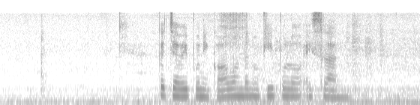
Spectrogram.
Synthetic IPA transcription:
kəd̥ʒ̥a̤wipunikɔwɔnt̪ənuɡ̥ipuloʔḭslan

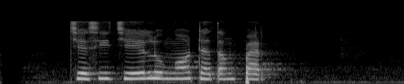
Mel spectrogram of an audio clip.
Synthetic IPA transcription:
d̥ʒ̥e̤sid̥ʒ̥eluŋɔɖ̥ä̤t̪əŋb̥ɛrt̪̚

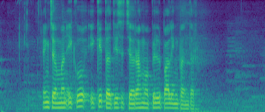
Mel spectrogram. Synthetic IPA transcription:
ʔɪŋ̥ʒ̥a̤manikuikid̪̥ä̤d̪̥i̤səd̥ʒ̥a̤ɾahmob̥ɪ̤lpalɪŋb̥ä̤nt̪ər

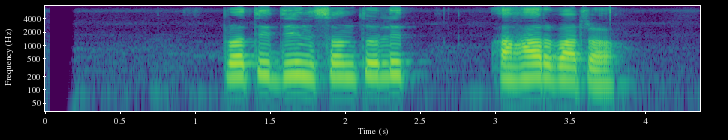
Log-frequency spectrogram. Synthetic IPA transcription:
prʌt̪id̪insʌnt̪ulit̪̚ | ʌɦarbaʈʌ

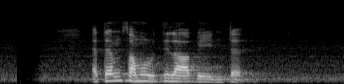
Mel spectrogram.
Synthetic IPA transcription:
et̪ɐmsɐmurd̪ilaːbiːɳʈə

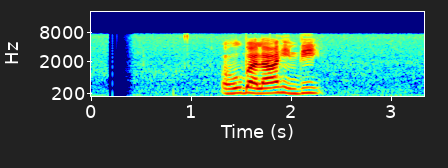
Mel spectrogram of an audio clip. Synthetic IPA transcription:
oɦubalaːɦind̪iː

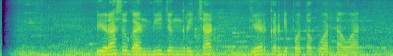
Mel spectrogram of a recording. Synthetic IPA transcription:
diɾasuɡandid͡ʒɨŋrit͡ʃard̪̚ɡɛrkɨrdipɔt̪ɔkəwart̪awan

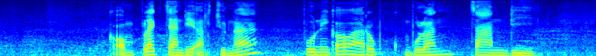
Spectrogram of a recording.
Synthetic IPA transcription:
kɔ̰mplɛk̚t͡ʃaɳɖiʔa̰rd̥ʒ̥ṳna | punikɔwaɾʊp̚kumpulant͡ʃanɖi

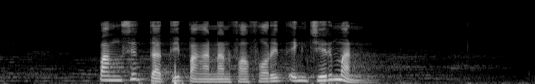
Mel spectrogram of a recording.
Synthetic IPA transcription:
paŋsɪt̪̚d̪̥ä̤d̪̥i̤paŋananfafɔɾit̪̚ɪŋ̥d͡ʒɛrman

